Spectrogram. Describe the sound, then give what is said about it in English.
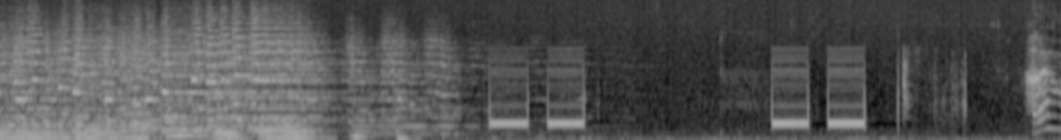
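A short burst of music fades out, then a telephone ringing tone sounds twice in the familiar double-pulse pattern, clear, with brief dialing clicks near the end. “I'm ringing to find out if you've seen anything of Kenton this morning.”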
